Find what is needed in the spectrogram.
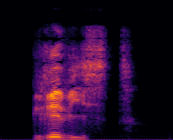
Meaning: striker, someone on strike
- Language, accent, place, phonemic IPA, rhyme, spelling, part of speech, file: French, France, Lyon, /ɡʁe.vist/, -ist, gréviste, noun, LL-Q150 (fra)-gréviste.wav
